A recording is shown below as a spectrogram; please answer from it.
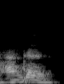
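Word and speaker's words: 한글: Tapi kalau ditulis dengan Hamul asli itu seperti ini. H gelah ini bacanya hangle. Kalau nulisnya di pemanasi nulisnya hangul.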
